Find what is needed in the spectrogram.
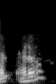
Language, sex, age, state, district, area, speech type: Assamese, male, 30-45, Assam, Dibrugarh, rural, conversation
